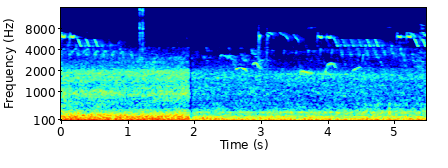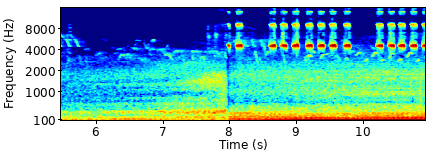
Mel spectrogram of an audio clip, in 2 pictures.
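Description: Field cricket sings shrill, high chirps in a steady, rapid series over low wind rumble.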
